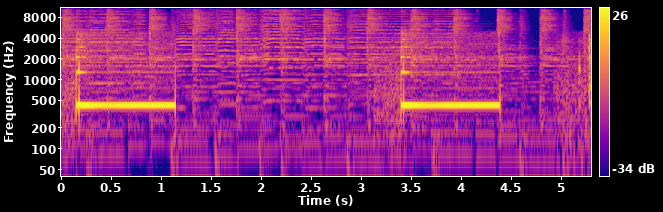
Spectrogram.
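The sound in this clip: Ringback tone of a telephone call being placed during a radio prize draw: two long, steady electronic rings, each lasting about a second, sound clearly over continuous background music.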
